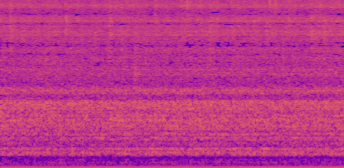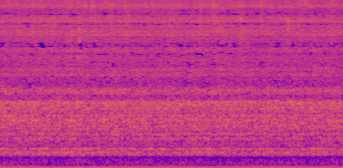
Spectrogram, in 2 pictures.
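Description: Steady rain, an even hiss with no breaks or separate drops standing out.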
